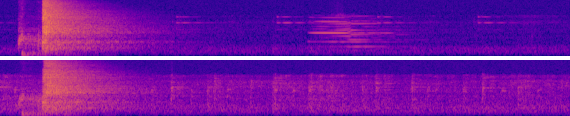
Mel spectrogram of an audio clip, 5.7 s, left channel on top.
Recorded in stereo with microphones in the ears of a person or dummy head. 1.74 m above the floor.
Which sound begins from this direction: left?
A crack, at 0.2 s.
